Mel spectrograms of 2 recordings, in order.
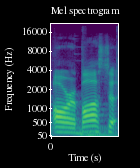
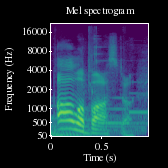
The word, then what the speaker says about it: Alabasta: are very fun so basically I called it arabasta in a tweet I was told that it's properly pronounced alabasta in the manga it's spelled alabasta but people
